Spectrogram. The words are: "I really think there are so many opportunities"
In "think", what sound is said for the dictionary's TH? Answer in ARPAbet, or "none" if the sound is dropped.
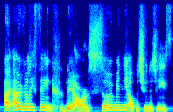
TH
